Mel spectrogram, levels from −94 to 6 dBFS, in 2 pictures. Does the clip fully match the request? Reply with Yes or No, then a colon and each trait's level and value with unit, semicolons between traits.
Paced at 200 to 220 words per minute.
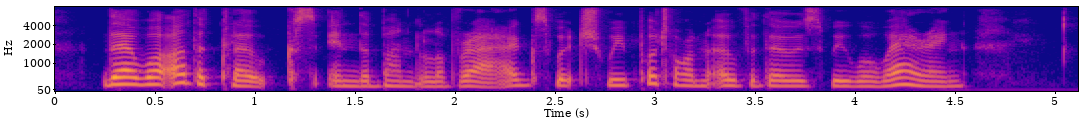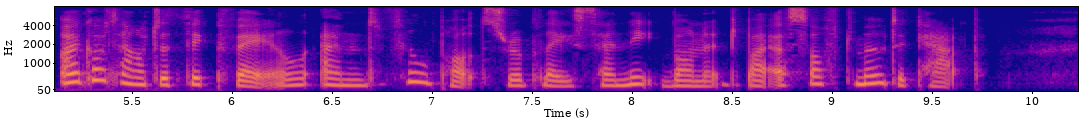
Yes: fast, 205 wpm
